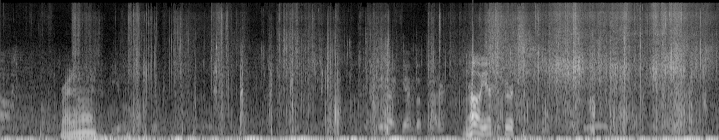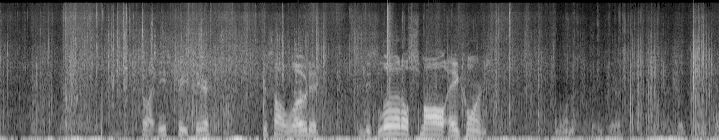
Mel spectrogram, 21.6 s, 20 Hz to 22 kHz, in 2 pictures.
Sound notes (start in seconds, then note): 2.0 leaves crunch; 8.0 leaves rustle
